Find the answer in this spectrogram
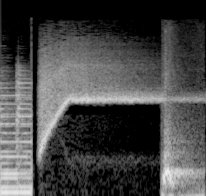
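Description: Intro sound effects: guitar music cuts off, then a tone sweeps quickly up in pitch and holds steady and high with a hiss over it, and a thud lands about one and a half seconds in.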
